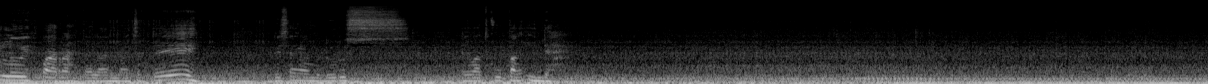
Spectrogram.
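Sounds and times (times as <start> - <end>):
car engine droning hum: 0.0 - 12.0.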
